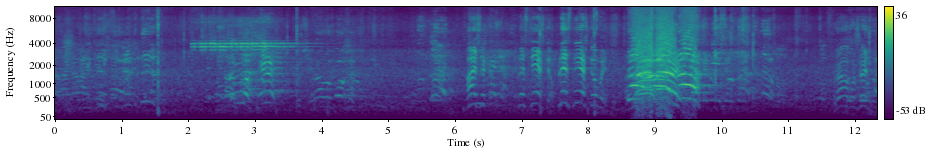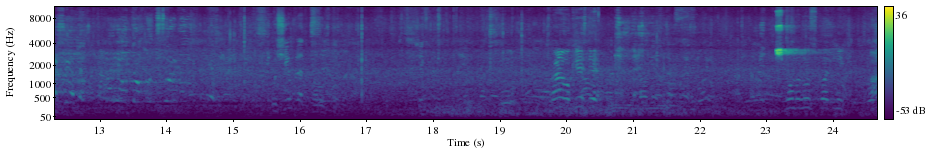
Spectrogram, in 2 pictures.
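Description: Young men shout and call out across an outdoor pitch.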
